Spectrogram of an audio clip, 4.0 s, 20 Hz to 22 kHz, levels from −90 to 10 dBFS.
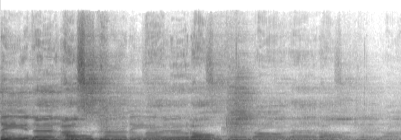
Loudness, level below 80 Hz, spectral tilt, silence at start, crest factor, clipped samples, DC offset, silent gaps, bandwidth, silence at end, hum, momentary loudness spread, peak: -24 LUFS; -44 dBFS; -4 dB/octave; 0 s; 18 dB; under 0.1%; under 0.1%; none; over 20 kHz; 0 s; none; 15 LU; -6 dBFS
